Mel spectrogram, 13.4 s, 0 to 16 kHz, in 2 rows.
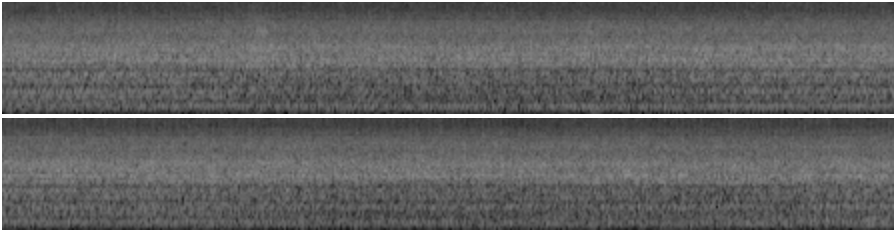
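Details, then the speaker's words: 2010 Toyota Camry 3.5 V6, 93,000 miles, Pennzoil Ultra 5W-30 synthetic with Wix filter, cold start heard from outside with hood closed: very quiet, even idle, mostly soft hiss, no knocks or ticks; normal idle. "I think it sounds pretty quiet."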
